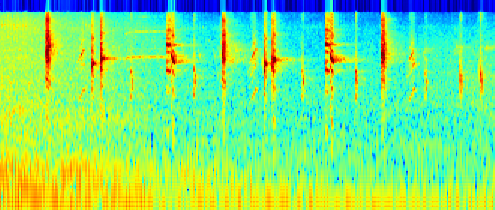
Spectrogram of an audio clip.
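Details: Long-tailed shrike in lively, chatty song: sharp, high, clicking chips and short squeaky notes in an irregular series, some closely paired. A low hum runs underneath.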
